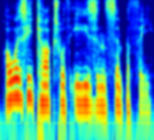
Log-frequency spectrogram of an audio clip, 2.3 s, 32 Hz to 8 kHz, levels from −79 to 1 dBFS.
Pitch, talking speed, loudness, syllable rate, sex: 130 Hz, 180 wpm, -17 LUFS, 4.6 syllables/s, male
